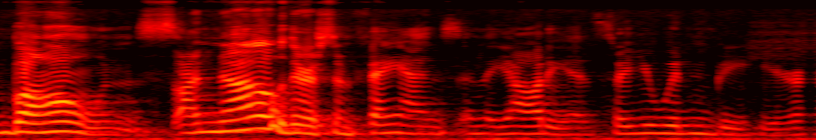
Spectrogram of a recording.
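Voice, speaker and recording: A woman with a North Louisiana accent at a fairly slow pace and fairly high pitch, amid noticeable background noise and audible room echo. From North Louisiana (Shreveport area). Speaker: forensic anthropologist. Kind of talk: public lecture. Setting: ballroom with live audience. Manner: animated.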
